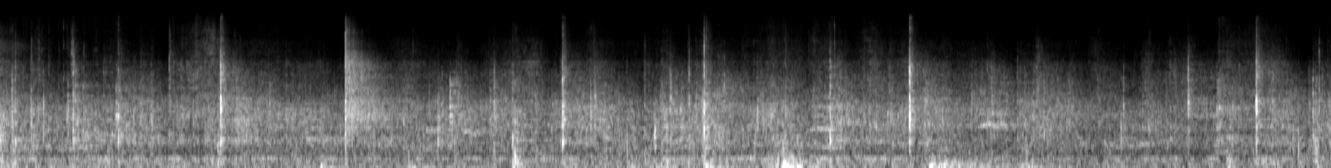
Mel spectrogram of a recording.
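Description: Irregular sharp knocks and thuds, a few seconds apart, over a steady background din of noise.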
